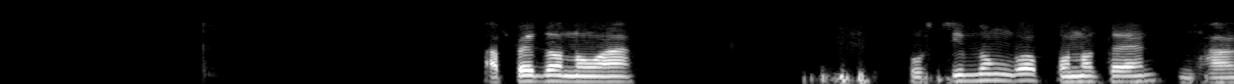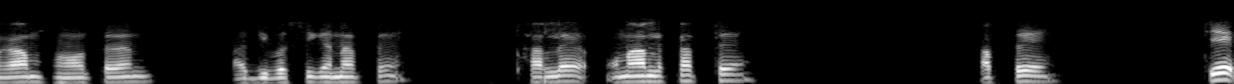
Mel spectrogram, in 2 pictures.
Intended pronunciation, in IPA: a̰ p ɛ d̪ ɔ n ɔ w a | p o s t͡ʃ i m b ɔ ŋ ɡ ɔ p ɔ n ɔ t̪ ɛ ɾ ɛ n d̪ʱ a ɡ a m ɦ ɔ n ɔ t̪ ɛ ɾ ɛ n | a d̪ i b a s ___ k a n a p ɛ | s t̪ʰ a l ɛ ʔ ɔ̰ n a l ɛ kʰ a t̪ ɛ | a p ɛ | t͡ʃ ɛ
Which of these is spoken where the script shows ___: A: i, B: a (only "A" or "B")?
A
